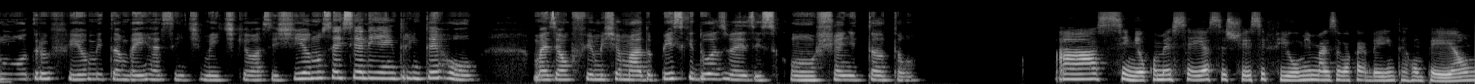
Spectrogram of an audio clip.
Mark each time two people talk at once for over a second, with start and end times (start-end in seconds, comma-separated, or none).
none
